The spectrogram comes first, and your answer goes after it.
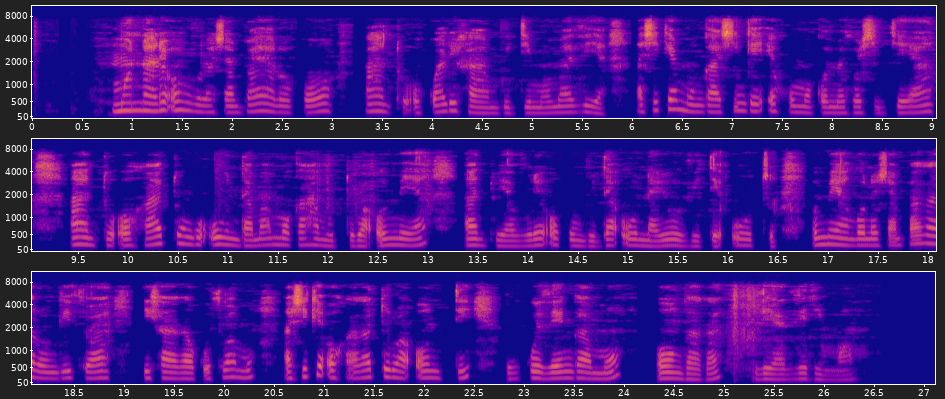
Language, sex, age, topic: Oshiwambo, female, 25-35, agriculture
